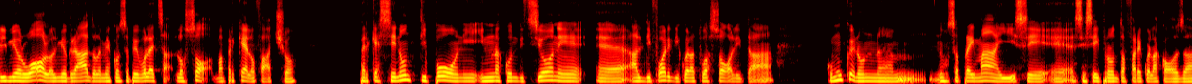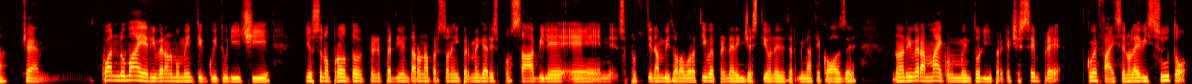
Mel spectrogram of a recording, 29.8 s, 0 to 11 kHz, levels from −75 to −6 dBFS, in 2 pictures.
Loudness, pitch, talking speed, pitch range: -27 LUFS, 135 Hz, 185 wpm, 125-145 Hz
